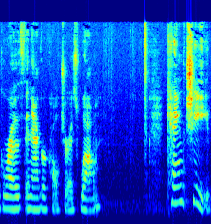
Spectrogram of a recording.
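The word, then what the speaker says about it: Kangxi: in agriculture as well Kang Chi that is k-a-n-g-x-i so kangshi was an emperor who worked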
